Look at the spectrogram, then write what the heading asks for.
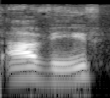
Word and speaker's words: Aviv: it a b but in Hebrew it's Aviv keep the month of the Aviv and do the Passover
